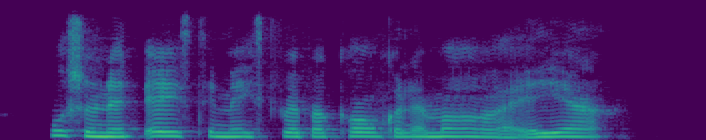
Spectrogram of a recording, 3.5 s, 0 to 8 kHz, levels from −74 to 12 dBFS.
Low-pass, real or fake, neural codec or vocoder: 7.2 kHz; fake; codec, 24 kHz, 0.9 kbps, WavTokenizer, small release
